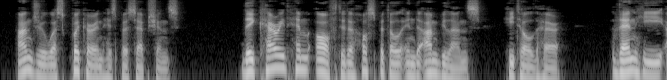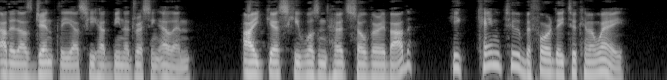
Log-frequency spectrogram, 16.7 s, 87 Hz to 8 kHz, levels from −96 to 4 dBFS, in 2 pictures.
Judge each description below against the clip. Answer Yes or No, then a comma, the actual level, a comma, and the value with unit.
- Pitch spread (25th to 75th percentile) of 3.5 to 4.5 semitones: Yes, average, 4.2 semitones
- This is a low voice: Yes, low, 115 Hz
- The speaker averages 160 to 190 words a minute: Yes, average, 170 wpm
